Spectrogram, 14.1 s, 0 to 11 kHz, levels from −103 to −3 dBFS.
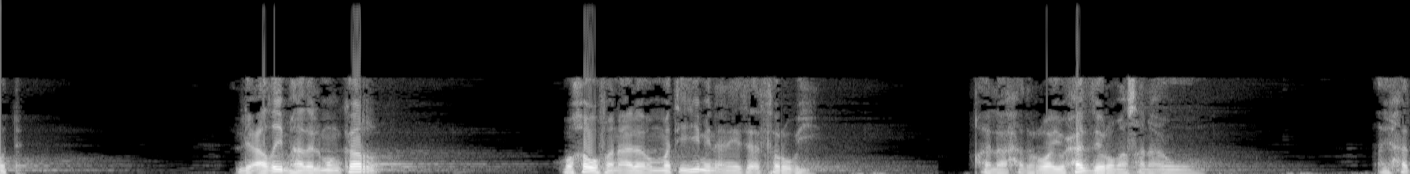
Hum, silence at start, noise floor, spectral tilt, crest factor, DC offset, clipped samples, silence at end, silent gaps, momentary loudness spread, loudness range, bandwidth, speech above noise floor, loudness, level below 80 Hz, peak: none; 0 s; -76 dBFS; -8 dB/octave; 18 dB; under 0.1%; under 0.1%; 0 s; none; 15 LU; 5 LU; 6.8 kHz; 60 dB; -17 LUFS; -50 dBFS; 0 dBFS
